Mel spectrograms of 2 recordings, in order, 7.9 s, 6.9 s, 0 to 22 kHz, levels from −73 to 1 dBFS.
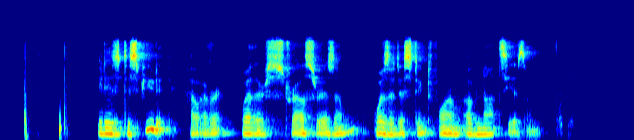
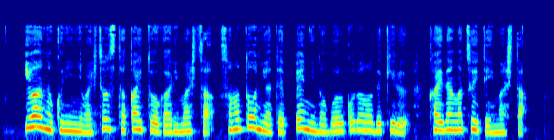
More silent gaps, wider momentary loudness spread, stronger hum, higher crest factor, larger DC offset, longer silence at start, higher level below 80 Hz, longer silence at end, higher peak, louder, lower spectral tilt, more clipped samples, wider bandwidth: first, 0.56-0.68 s, 0.98-1.21 s vs none; first, 22 LU vs 9 LU; neither; first, 26 dB vs 20 dB; neither; about the same, 0.3 s vs 0.3 s; about the same, -60 dBFS vs -62 dBFS; first, 1.2 s vs 0.35 s; about the same, -4 dBFS vs -4 dBFS; about the same, -26 LUFS vs -26 LUFS; second, -3.5 dB/octave vs -5.5 dB/octave; neither; second, 8.4 kHz vs 11.5 kHz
